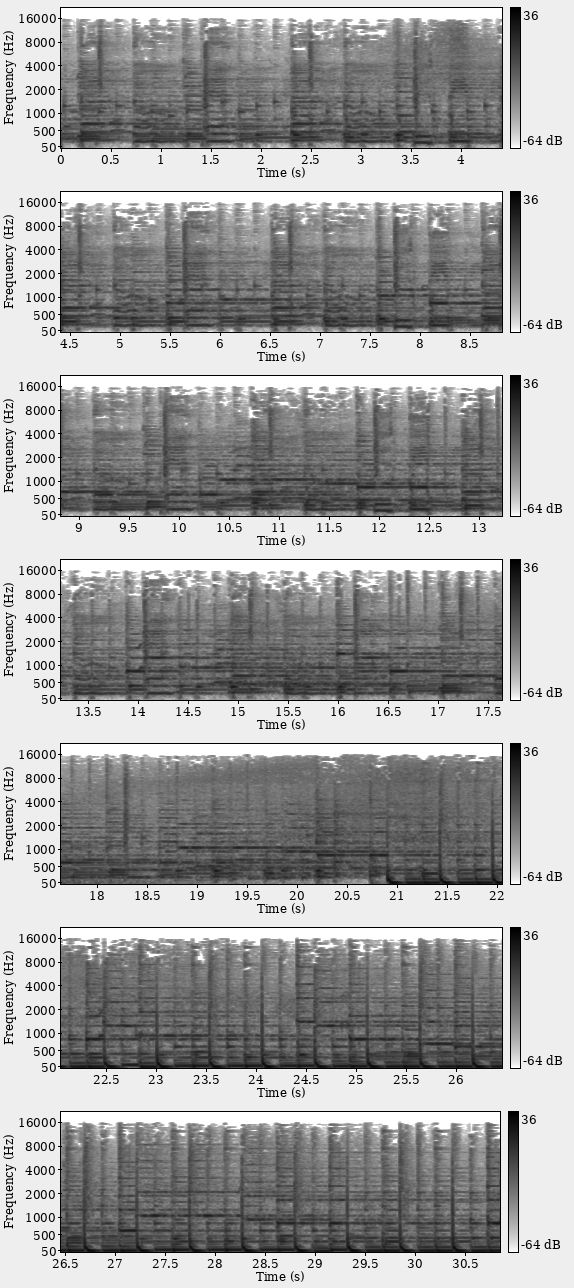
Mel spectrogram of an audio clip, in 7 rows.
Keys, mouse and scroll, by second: 0.6-1.6 scroll down 1, 1.6-3.4 scroll down 1, 3.9 click, 4.4 scroll down 1, 4.7-5.3 scroll up 2, 5.3 KP_Decimal, 5.5-6.3 scroll down 7, 5.8 middle click, 6.3 s, 7.1-8.3 drag, 8.7 click, 9.6 s, 10.2 click, 10.7 KP_0, 12.1 click, 12.7-13.6 scroll up 2, 13.1 click, 13.6-15.4 drag, 13.6-14.0 scroll down 1, 15.4 KP_7, 15.8-16.1 scroll down 3, 16.1 g, 16.8 r, 17.7 s, 18.6-19.1 middle drag, 19.1 click, 19.6-20.4 scroll down 3, 20.4-20.8 scroll down 1, 20.8-22.2 middle drag, 22.2 KP_1, 22.4-22.8 scroll up 1, 22.8 click, 23.7 s, 25.0 click, 26.7 click, 27.4 KP_0, 30.0 KP_7, 30.7 g.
